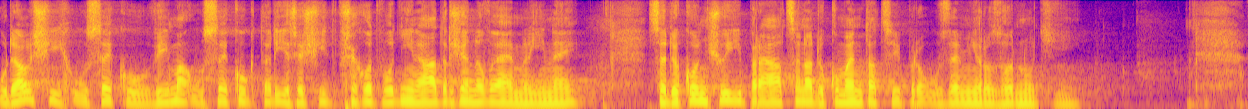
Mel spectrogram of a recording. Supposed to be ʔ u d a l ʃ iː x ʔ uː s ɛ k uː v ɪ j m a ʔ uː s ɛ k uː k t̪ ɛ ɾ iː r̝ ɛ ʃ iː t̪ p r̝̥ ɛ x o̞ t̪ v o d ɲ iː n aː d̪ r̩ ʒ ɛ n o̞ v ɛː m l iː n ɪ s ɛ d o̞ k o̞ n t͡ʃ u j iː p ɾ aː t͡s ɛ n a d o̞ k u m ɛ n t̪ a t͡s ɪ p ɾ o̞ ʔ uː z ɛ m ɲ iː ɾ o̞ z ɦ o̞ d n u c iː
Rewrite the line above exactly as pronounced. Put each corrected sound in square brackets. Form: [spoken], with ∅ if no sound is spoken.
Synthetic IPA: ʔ u d a l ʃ iː x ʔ uː s ɛ k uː v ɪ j m a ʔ uː s ɛ k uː k t̪ ɛ ɾ iː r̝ ɛ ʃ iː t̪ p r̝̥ ɛ x o̞ t̪ v o d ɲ iː n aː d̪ r̩ ʒ ɛ n o̞ v ɛː m l iː n ɪ s ɛ d o̞ k o̞ n t͡ʃ u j iː p ɾ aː t͡s ɛ n a d o̞ k u m ɛ n t̪ a t͡s ɪ p ɾ o̞ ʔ uː z ɛ m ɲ iː ɾ o̞ z ɦ o̞ d n u c iː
